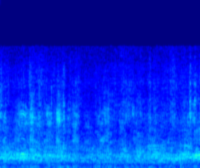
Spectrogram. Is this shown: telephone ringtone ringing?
no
